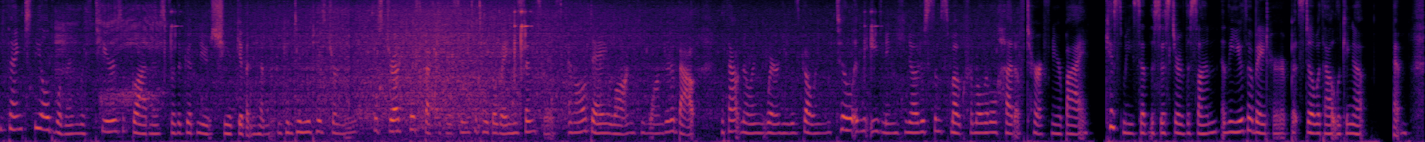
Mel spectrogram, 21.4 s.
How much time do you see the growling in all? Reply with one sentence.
You can hear the growling for 2 seconds altogether.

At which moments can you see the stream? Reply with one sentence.
You can hear the stream from 0.0 to 15.4 s.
